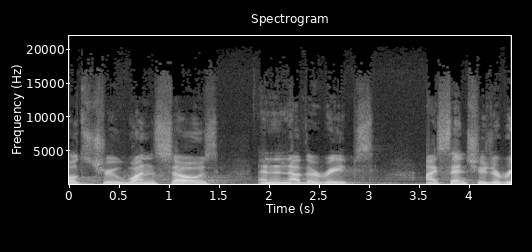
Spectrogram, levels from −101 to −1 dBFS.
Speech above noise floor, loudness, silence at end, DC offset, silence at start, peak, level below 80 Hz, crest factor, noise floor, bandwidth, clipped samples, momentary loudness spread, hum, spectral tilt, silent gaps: 23 dB; -24 LUFS; 0 s; under 0.1%; 0 s; -6 dBFS; -68 dBFS; 18 dB; -46 dBFS; 17.5 kHz; under 0.1%; 10 LU; none; -5.5 dB/octave; none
